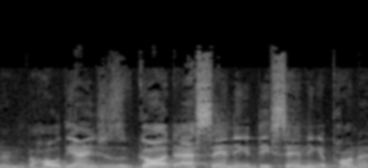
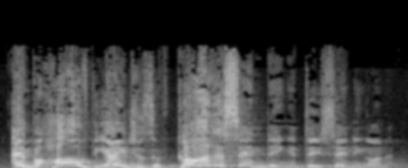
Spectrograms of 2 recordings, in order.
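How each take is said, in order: First: It is read in a flat, routine way. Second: It is read expressively, with dramatic emphasis.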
